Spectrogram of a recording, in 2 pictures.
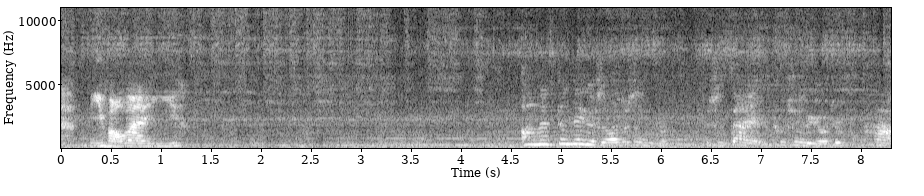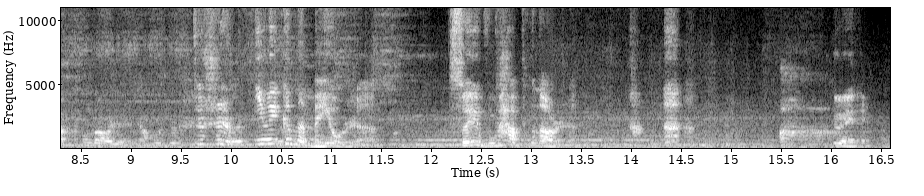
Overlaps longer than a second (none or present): present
